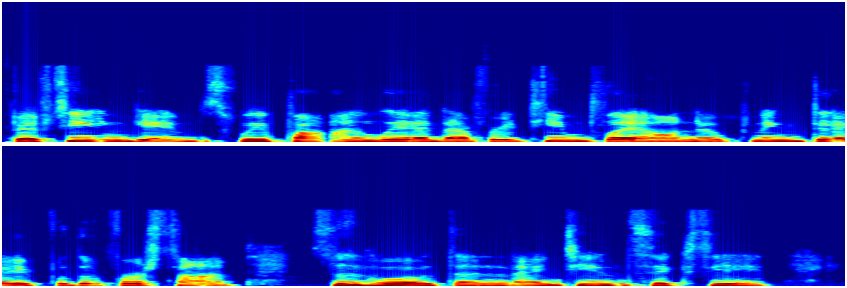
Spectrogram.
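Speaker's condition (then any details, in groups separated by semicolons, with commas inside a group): ALS; diagnosed within about past year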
